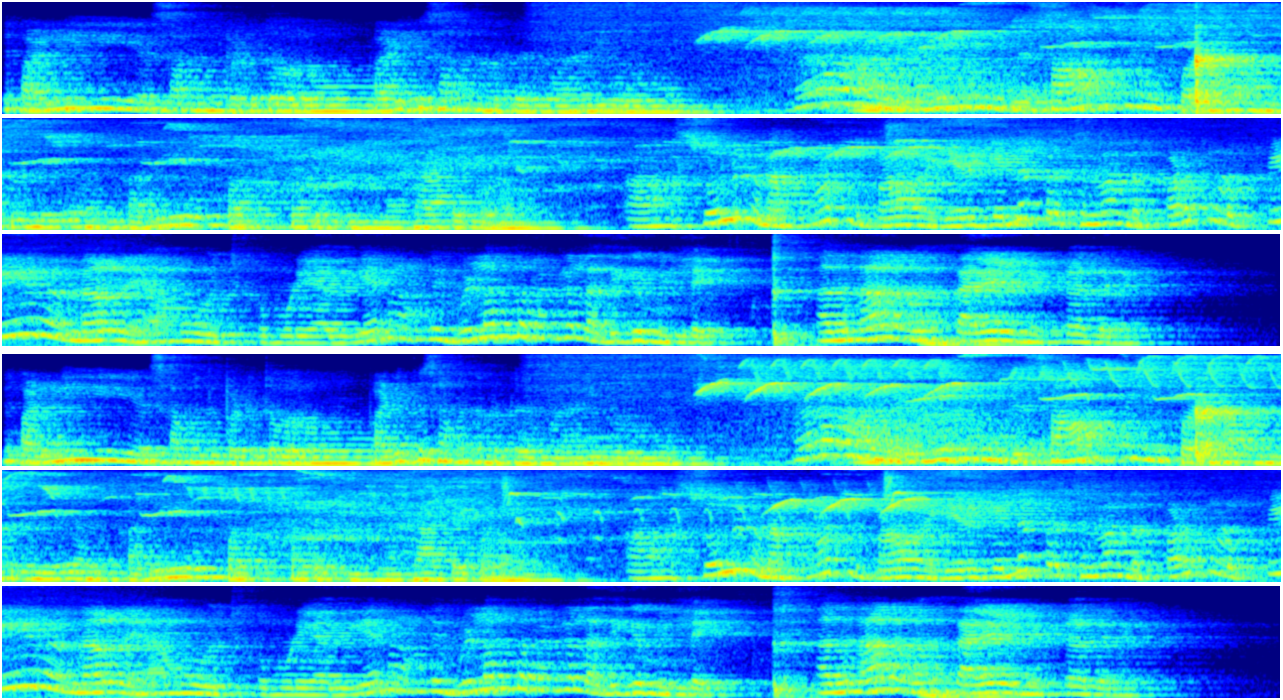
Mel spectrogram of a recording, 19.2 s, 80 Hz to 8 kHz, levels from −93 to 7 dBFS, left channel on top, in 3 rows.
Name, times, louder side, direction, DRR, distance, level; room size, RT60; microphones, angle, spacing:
voice 1, 0.0-3.4 3.9-9.1 17.3-17.7, right 1 dB, 50° right, -3 dB, 1.2 m, -31 dB
sound 1, 2.6-13.5, right 1 dB, 80° right, 2.3 m, -47 dB
voice 2, 2.8-3.2 4.2-4.6 9.5-16.4 16.9-18.4, equal, ahead, -2 dB, 0.4 m, -33 dB
sound 2, 3.5-17.7, left 3 dB, 70° left, 1.1 m, -43 dB
sound 3, 3.5-11.0, right 7 dB, 65° right, 0.5 m, -39 dB
9.0 x 3.9 x 3.9 m, 1.1 s
head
